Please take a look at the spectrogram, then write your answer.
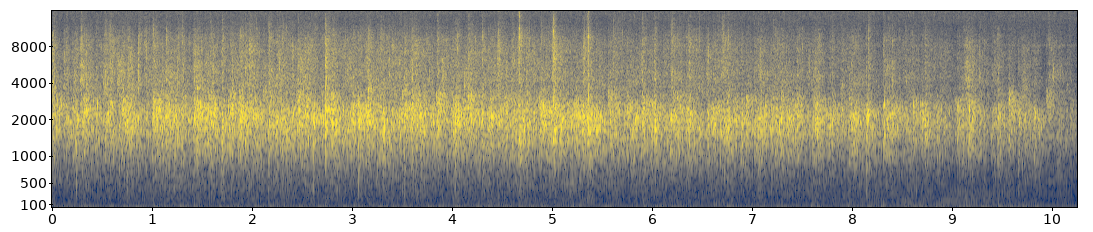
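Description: A church congregation applauds steadily, a dense, even wash of many hands clapping at moderate distance, tapering slightly toward the end.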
